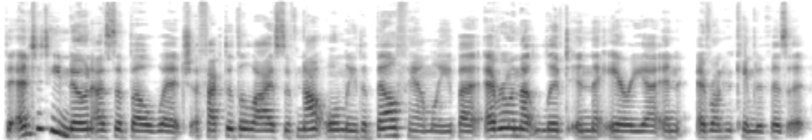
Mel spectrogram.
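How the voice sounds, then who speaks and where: A woman co-hosting a podcast in casual, informal chat, with a noticeable whistle on her S sounds. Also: lowish voice. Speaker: podcast co-host.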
